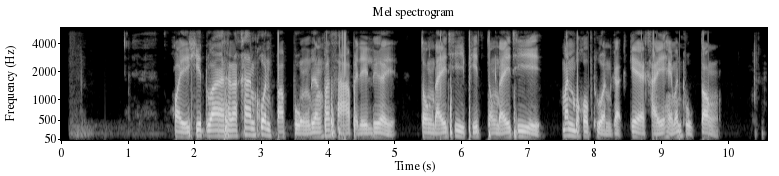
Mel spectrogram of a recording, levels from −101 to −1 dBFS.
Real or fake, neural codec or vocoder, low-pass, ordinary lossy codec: real; none; 5.4 kHz; none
